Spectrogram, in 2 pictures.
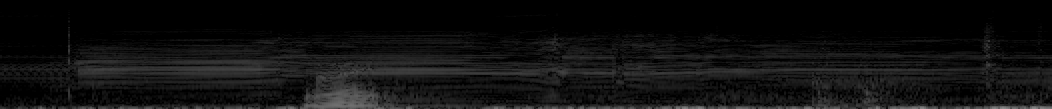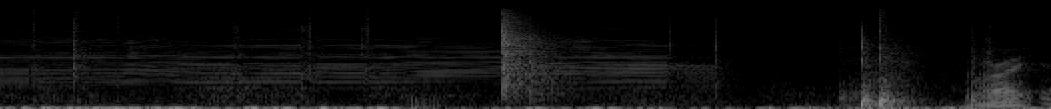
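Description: A small two-speed electric tool buzzes steadily while removing stitches from a hat, a faint hum beneath a voice speaking close by.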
